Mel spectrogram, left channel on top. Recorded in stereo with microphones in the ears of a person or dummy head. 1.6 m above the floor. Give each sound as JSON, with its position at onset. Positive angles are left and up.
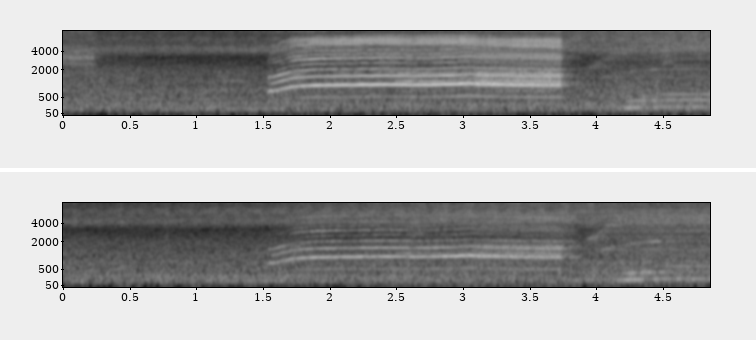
{"t": 1.5, "sound": "a shout", "side_deg": 70, "distance_m": 1.9}
{"t": 3.9, "sound": "a blender", "side_deg": -85, "distance_m": 10.0}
